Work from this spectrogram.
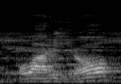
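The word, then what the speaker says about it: قَوَارِيرَا: Itu sifir itu jika kita wakaf pada qawariro, ro-nya itu nanti dibaca 2 ketukan ya, jadi matobi'i, maksudnya dibaca 2 ketukan.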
